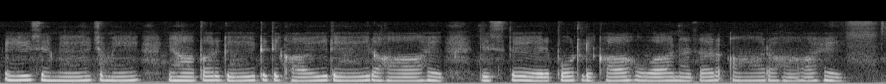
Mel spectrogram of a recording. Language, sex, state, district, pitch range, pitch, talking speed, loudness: Hindi, female, Rajasthan, Jaipur, 175-190 Hz, 180 Hz, 120 wpm, -17 LUFS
